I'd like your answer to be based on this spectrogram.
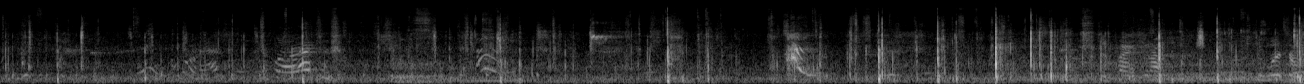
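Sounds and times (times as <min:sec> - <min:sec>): shoes hitting concrete court: 0:00.0 - 0:13.0
basketball bouncing: 0:03.9 - 0:07.2.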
